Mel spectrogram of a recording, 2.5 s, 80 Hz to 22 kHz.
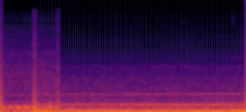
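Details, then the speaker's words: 2011 Subaru WRX started after spark plug work to fix a cylinder 1 misfire, no codes, warming up: a steady, even low rumble with a smooth, consistent beat. Normal running. "the car started up just fine no codes right now we're gonna let it warm up and take it for a lap around the block and see what happens"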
